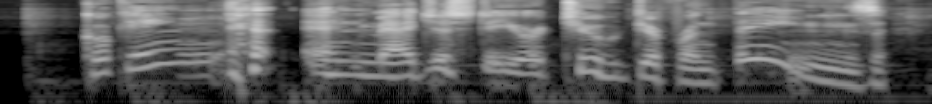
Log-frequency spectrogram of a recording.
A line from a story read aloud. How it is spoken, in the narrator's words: laughed the little king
